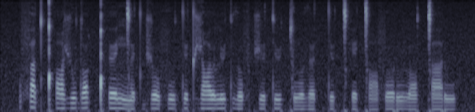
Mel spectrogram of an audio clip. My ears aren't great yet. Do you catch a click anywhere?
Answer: yes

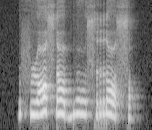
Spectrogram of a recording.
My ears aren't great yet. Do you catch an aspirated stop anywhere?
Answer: no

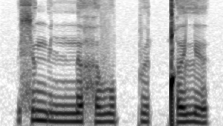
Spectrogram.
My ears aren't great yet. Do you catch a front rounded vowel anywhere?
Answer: yes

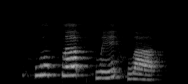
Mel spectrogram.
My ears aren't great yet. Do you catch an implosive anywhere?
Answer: no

